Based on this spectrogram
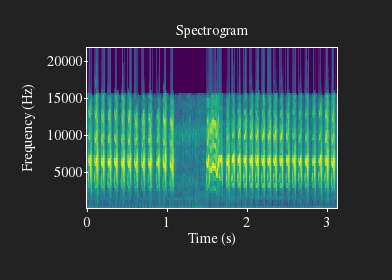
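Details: Velvet-fronted nuthatch (rambatan) in masteran training audio for contest birds: rapid, evenly spaced high chit notes forming a rattling trill, broken by a short gap and low thud before resuming.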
